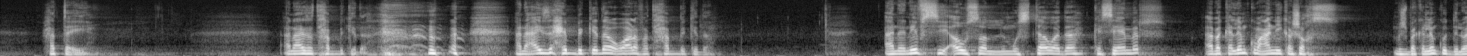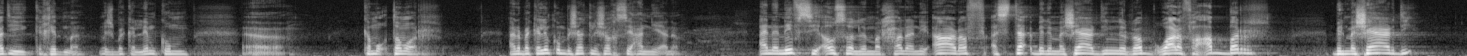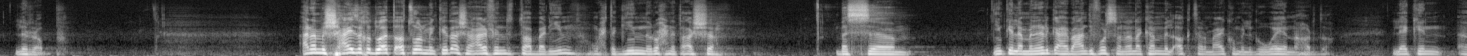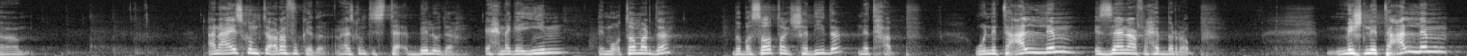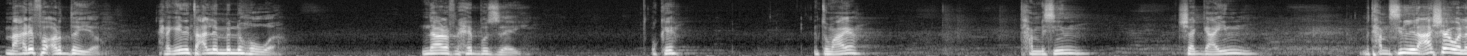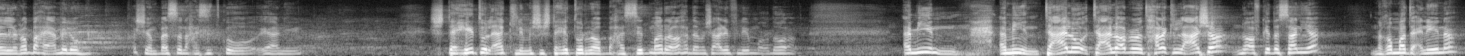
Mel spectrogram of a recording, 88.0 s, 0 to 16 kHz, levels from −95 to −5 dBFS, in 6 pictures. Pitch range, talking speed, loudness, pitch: 165-215 Hz, 105 wpm, -17 LUFS, 190 Hz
